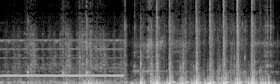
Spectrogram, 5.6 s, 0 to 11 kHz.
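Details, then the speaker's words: 1985 Chevrolet Suburban plow rig, cold start in snow after a month or more sitting, another battery fitted: chime, then steady cranking about four turns a second without catching; smells gassy, fuel about a year old, suspected. "she smells gassy I just hadn't had gas put in in about a year I don't know how good gas is anymore"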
